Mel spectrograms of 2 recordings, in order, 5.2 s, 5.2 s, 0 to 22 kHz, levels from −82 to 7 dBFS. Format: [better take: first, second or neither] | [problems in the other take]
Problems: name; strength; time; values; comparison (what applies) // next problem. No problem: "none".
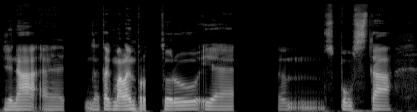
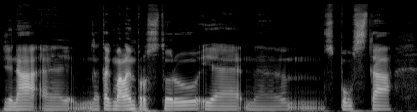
second | audio cutting out; at 1 s, at 2 s and at 3 s for 0.5 s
